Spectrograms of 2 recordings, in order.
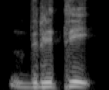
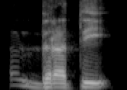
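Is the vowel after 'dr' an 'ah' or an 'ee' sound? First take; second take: ee; ah. First: The vowel after 'dr' sounds like 'ee'. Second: The vowel after 'dr' sounds like 'ah'. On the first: The speaker calls it right. "Whenever R has a dot underneath, it's pronounced as re, like ring" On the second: The speaker calls it wrong. "not drati"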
